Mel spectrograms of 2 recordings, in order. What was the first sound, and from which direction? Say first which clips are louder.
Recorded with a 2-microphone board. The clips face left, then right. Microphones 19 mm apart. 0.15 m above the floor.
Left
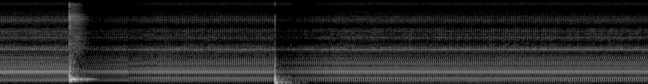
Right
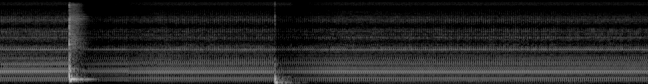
A snare drum: right 2 dB; 50° right (ahead or behind).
